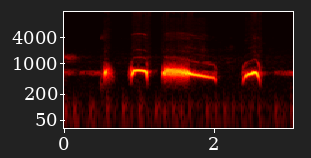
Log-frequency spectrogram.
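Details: Female spotted dove used as a decoy, calling to lure males in the 'thổ pha' style with one ending note: a short coo, a rising-falling coo, a long sliding coo, then a final arched note.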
